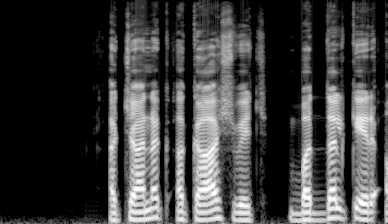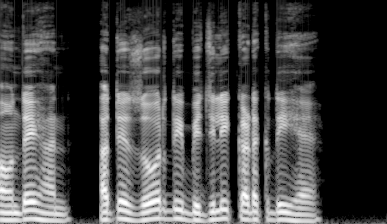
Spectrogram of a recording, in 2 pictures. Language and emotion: Punjabi, neutral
